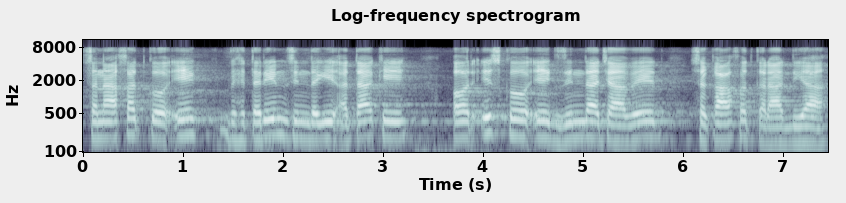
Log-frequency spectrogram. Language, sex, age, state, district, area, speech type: Urdu, male, 18-30, Bihar, Purnia, rural, spontaneous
